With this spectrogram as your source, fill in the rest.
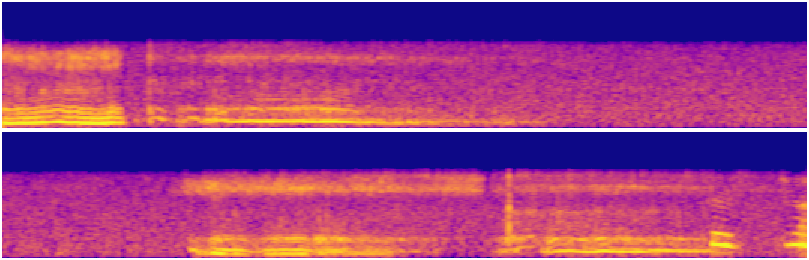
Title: snoring.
